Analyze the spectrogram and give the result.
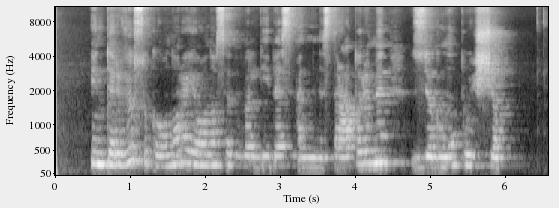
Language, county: Lithuanian, Kaunas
